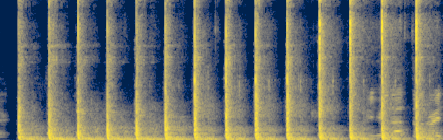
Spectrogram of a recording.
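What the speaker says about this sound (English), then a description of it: "You hear that thud right there? That means there's a stud there." About thirteen steady, rhythmic knocks on a siding wall directly over a stud, each a loud, close, solid thud with a short decay.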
